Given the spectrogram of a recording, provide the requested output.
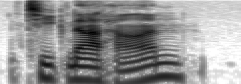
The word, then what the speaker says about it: Thich Nhat Hanh: Like, but I think Thich Nhat Hanh, or one of those spiritual dudes, is just like... – Say his name again? – Thich Nhat Hanh.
